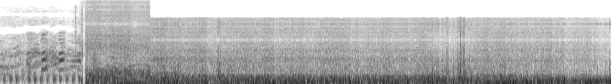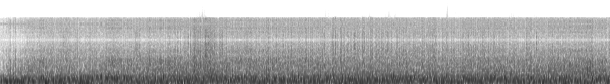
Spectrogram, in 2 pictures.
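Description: Loud, steady rush of wind and aircraft engine noise at the open door of a small jump plane in flight. It starts abruptly about a second in.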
